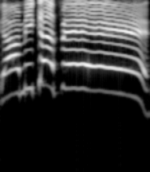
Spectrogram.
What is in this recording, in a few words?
kamikaze, Hispanic; Worms Armageddon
